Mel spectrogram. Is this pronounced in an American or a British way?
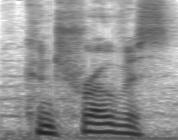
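British. It is said in a British way.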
